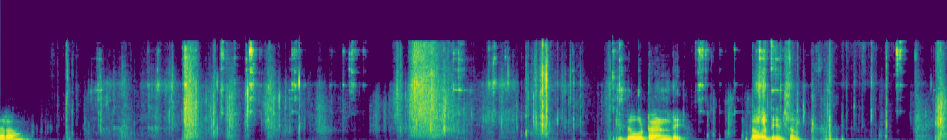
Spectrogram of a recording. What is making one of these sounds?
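A woman speaks close by in short bursts.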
